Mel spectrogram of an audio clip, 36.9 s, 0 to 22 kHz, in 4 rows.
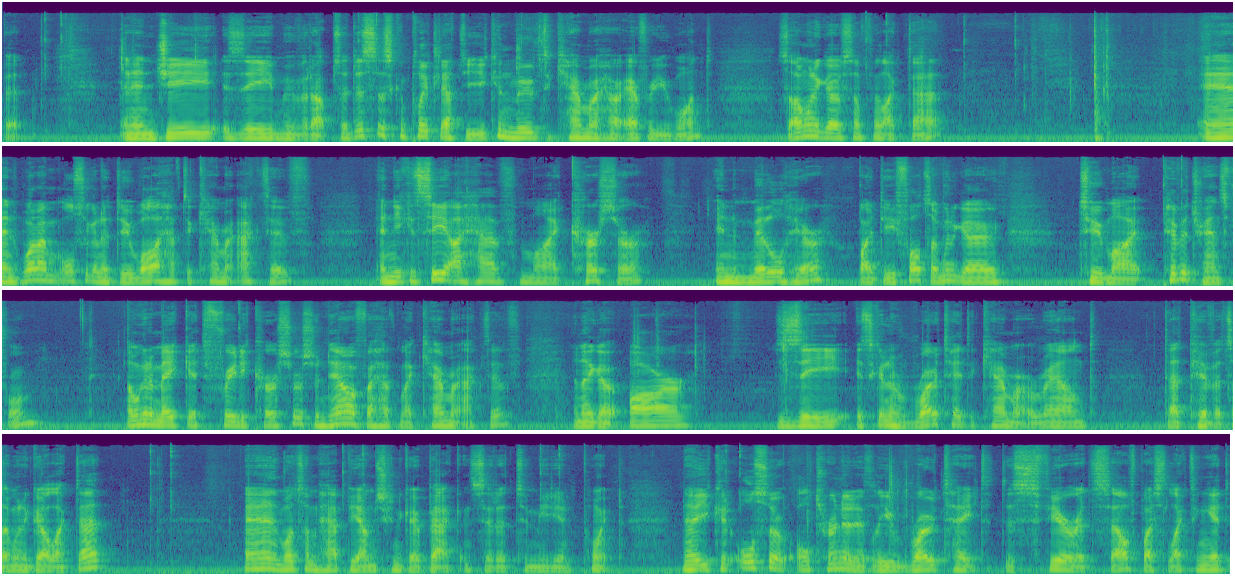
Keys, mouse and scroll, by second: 0.2 click, 0.7 g, 2.6 click, 3.7 g, 6.4 click, 9.3 scroll up 1, 9.8-10.9 scroll down 1, 12.2-14.7 scroll up 1, 17.8-28.8 drag, 23.1 r, 30.1-33.1 drag, 34.1 r.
